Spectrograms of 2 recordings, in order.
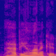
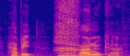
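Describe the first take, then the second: First: Hanukkah begins with a plain, soft h sound. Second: Hanukkah begins with a harsh, throaty scraping sound.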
